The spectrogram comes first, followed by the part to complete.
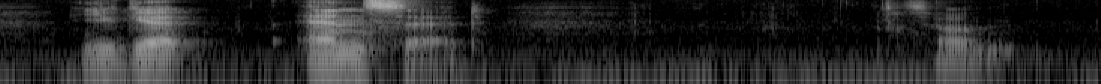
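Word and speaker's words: NSAID: the D you get n said so it's pronounced for the first letter n and then we just say the word said if you really want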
